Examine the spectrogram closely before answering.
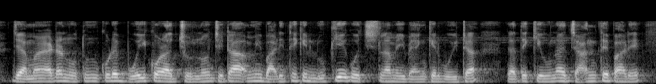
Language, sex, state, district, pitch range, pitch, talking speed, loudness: Bengali, male, West Bengal, North 24 Parganas, 135-150 Hz, 140 Hz, 210 wpm, -18 LUFS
